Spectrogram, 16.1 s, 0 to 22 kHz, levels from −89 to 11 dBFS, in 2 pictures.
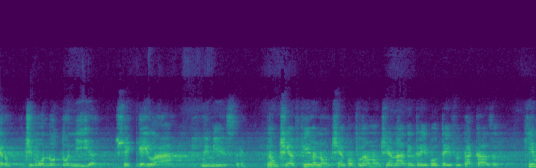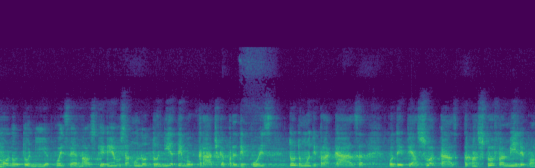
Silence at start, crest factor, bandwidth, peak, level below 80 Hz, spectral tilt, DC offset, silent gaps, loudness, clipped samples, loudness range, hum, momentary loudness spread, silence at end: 0 s; 14 dB; 9 kHz; 0 dBFS; -48 dBFS; -3 dB/octave; under 0.1%; none; -15 LUFS; under 0.1%; 2 LU; none; 6 LU; 0 s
